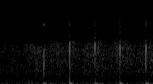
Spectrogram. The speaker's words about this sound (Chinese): 好，我们请营长站起来，我们给她热烈的掌声哈。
